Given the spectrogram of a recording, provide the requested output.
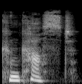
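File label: "concussed", British English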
